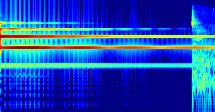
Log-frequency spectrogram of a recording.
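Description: A boxing-ring bell ringing out with a clear metallic tone that slowly fades away.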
